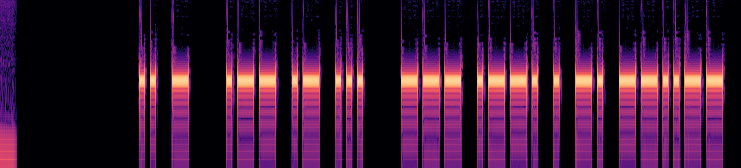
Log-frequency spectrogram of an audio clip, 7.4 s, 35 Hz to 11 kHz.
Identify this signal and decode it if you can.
Morse code, heard as a keyed tone, about 21 wpm, 700 Hz. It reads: IT WAS OPEN,
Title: Sentences from Top 1000 Words - Review Part 4 - 22wpm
